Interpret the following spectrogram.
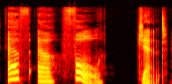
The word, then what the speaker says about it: effulgent: what a showstopper it's an adjective pronounced F gent and it means shining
